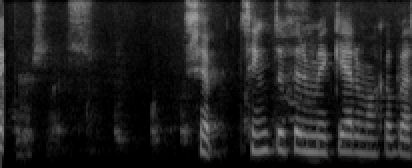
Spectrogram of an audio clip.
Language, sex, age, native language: Icelandic, female, 12, Icelandic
